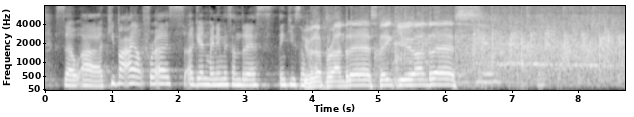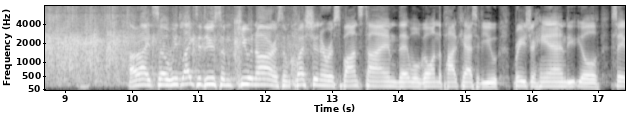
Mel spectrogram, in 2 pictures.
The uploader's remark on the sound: Our first ever PODCAST recorded LIVE WITH AN AUDIENCE... At BOX in Redwood City, Ca.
